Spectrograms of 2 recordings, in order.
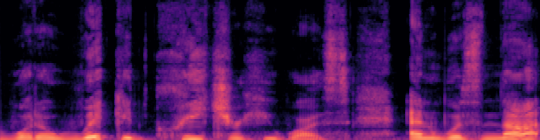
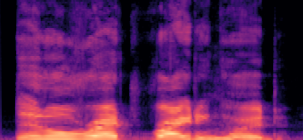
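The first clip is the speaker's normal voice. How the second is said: high, loud put-on girl voice; the wolf pretending at the door; wolf faking a girl; 5 semitones higher, 8 dB louder than usual.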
